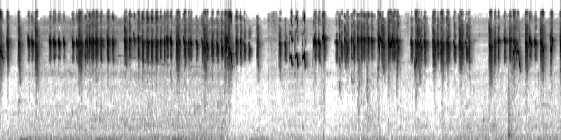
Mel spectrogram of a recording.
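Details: Flowerpecker fighting song, kept as a tutor and lure for small songbirds: long runs of very high rapid ticks and twitters, briefly quieter near five seconds, then resuming in dense bursts.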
